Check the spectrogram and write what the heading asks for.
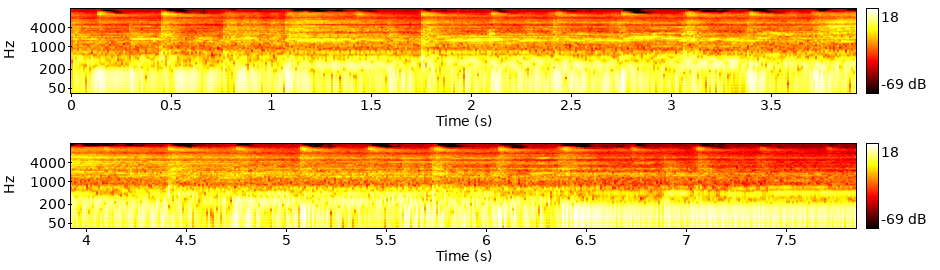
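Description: Rock band playing an instrumental passage: electric guitar and bass over a drum kit, with a cymbal keeping a steady, even tick.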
